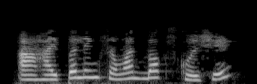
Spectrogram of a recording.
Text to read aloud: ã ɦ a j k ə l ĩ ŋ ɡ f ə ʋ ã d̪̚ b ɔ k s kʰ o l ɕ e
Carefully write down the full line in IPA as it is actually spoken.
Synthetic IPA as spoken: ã ɦ a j p ə l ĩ ŋ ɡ s ə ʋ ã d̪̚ b ɔ k s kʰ o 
